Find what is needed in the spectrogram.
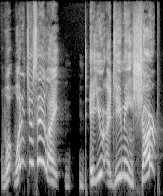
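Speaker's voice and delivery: put-on high, incredulous kid voice; a five-year-old baffled by a word; son's confused reply. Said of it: "my son is like".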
